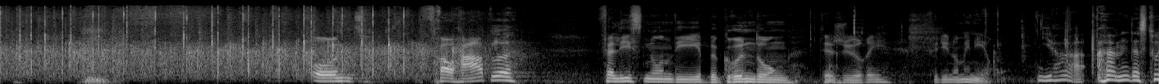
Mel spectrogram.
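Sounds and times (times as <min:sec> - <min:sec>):
audience applause: 0:00.0 - 0:05.2
speech: 0:03.1 - 0:03.8, 0:04.4 - 0:05.3, 0:06.0 - 0:11.5.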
